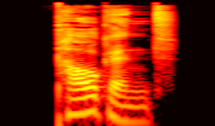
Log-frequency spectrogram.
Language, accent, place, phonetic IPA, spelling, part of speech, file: German, Germany, Berlin, [ˈpaʊ̯kn̩t], paukend, verb, De-paukend.ogg
- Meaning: present participle of pauken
